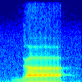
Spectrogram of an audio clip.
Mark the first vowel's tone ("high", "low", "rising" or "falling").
low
